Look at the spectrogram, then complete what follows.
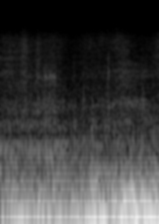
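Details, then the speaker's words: Tata Altroz petrol after major full service, driving over rough brick road: only low road rumble and some wind, no clunks or rattles from suspension or steering; quiet, sound suspension. "ये इस तरह के road पे ना बहुत आवाज आती है। आपको थोड़ी सी भी प्रॉब्लम होगी ना तो बड़ी जल्दी पकड़ में आ जाती है। कोई आवाज नहीं है।"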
